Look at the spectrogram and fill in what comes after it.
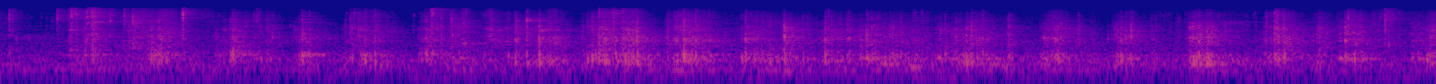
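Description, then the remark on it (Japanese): Loud crunching of crispy plain-flavored shrimp crackers (ebisen), a steady stream of sharp, brittle bites and chews repeating irregularly with no talking. “こういうなんかエビせんみたいなちょっとじゃあプレーン味いただきますよ俺はのせプレーン味でもねちょっとピリってするからね”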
